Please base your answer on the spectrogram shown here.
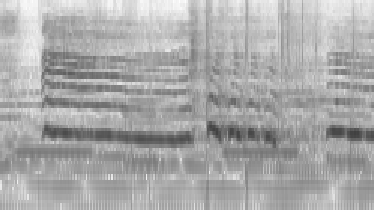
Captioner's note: cries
